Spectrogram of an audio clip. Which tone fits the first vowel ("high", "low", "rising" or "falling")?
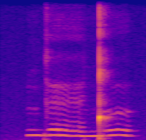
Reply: falling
